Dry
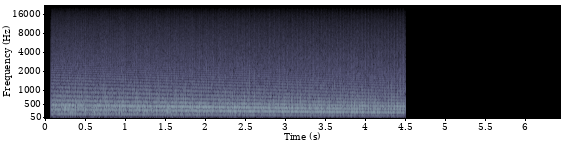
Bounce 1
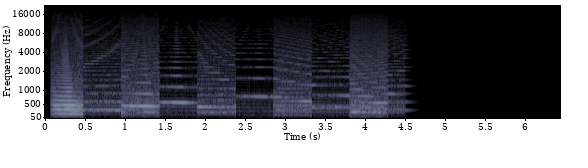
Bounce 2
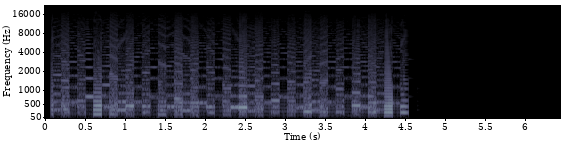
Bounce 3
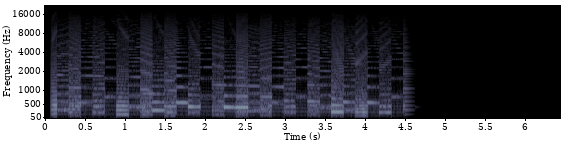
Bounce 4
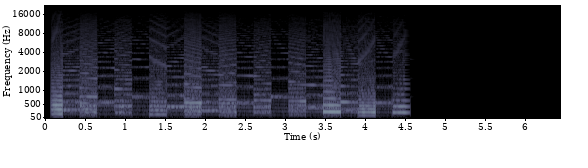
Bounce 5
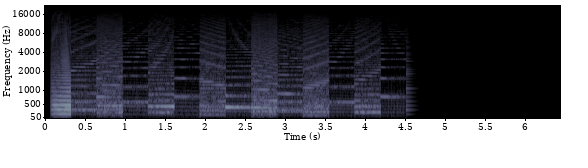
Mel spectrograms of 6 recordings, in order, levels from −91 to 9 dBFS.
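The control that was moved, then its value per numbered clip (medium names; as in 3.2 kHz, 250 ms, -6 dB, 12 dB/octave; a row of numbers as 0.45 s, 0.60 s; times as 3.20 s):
resonator arpeggio, rate: 2.1 Hz, 9.9 Hz, 6.7 Hz, 4.6 Hz, 3.1 Hz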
